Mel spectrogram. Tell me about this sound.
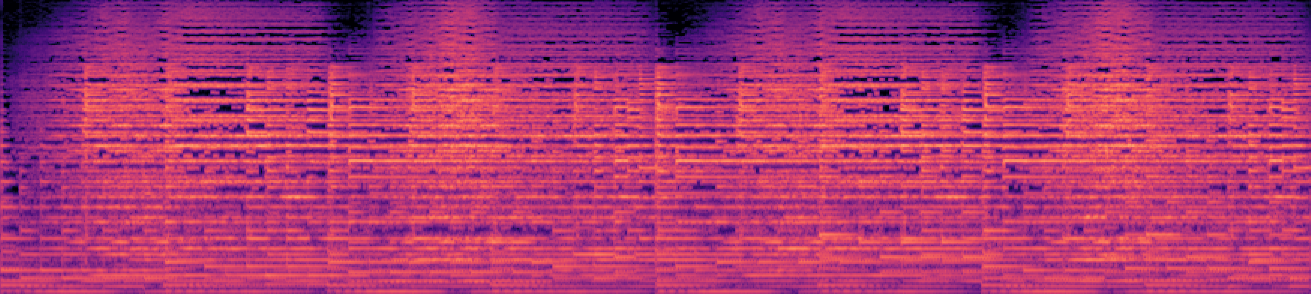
GarageBand Short Music
A little song I made in GarageBand on my ipod. Thought since my first one got a decent amount of downloads Id try and make more short songs.
GarageBand, Music, Short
